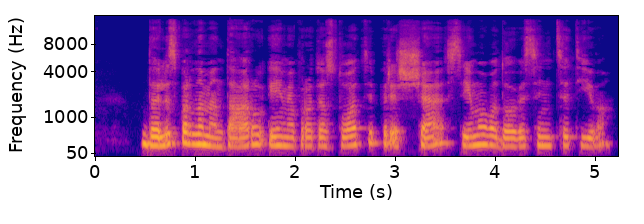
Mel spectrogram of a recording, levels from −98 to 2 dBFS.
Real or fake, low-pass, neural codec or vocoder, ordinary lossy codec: fake; 14.4 kHz; vocoder, 48 kHz, 128 mel bands, Vocos; AAC, 48 kbps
